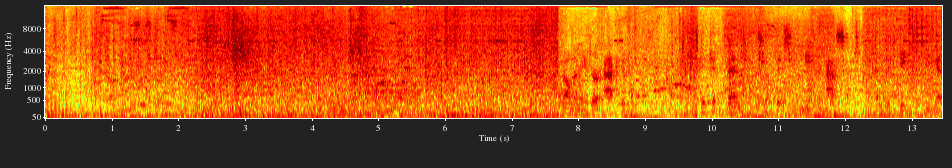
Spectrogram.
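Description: Rapid gunfire and explosions rumble from a game.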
